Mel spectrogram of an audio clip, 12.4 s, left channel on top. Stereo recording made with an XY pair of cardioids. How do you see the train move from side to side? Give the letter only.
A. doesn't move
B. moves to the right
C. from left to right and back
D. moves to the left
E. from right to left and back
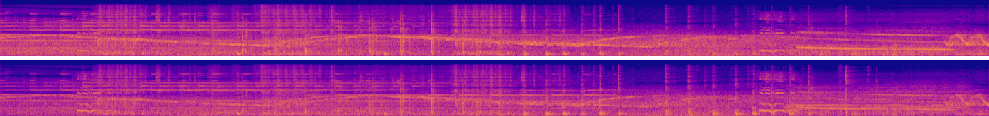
B.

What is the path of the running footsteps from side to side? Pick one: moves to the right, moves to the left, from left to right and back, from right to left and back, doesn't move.
moves to the right.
